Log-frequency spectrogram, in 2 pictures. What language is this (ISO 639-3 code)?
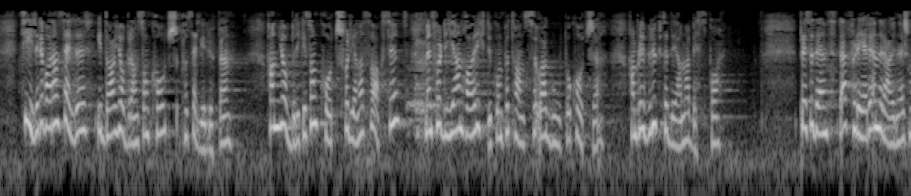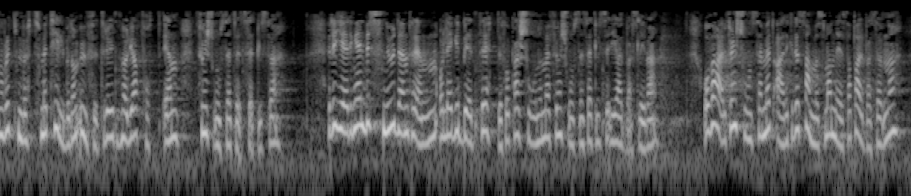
nob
